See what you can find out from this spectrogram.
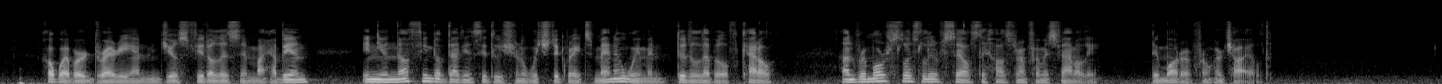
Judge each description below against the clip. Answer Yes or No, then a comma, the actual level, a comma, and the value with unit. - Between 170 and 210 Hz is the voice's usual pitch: No, very low, 95 Hz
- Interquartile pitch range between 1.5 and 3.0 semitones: No, average, 4.4 semitones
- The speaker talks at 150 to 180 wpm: Yes, average, 160 wpm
